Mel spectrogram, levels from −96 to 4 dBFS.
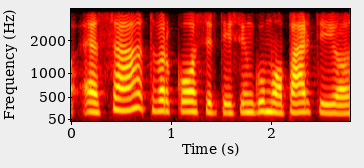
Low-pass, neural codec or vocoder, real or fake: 3.6 kHz; none; real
